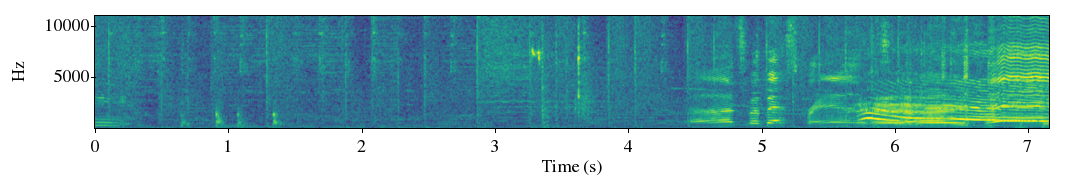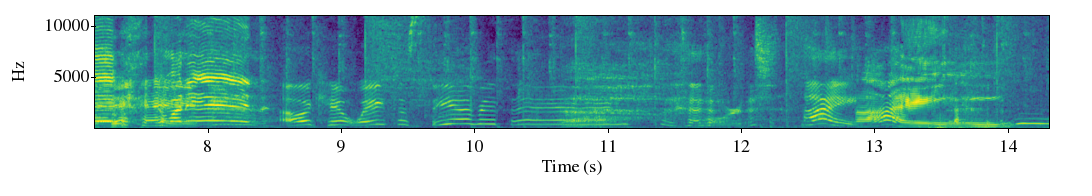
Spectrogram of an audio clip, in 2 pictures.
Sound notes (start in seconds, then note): 0.5 hand knocking; 10.6 groans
